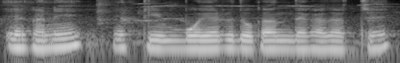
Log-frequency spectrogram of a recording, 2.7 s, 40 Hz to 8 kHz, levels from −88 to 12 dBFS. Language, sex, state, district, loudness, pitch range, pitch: Bengali, male, Tripura, West Tripura, -16 LUFS, 130-145 Hz, 135 Hz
